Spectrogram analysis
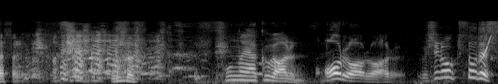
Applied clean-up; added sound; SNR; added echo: none; none; none; none.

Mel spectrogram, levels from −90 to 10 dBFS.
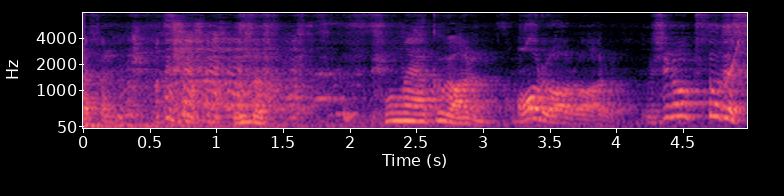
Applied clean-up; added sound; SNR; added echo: none; Boom; 17 dB; reverberation time 0.7 s.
